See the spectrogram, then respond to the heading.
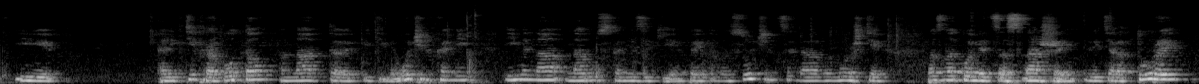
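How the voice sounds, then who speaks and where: Amid noticeable background noise, a woman with a fairly low pitch speaks fairly slowly, with ordinary pitch variation. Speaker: literary scholar and lecturer. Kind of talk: public presentation speech. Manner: halting with many filler sounds.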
